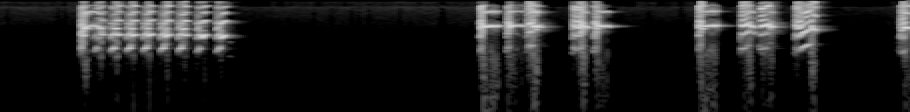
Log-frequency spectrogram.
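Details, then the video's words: Four rosy-faced lovebirds in a cage by a window, one on a perch: a rapid run of about nine sharp, shrill chirps, a pause, then clusters of harsh, squawky chirps in twos and threes. "Lovebird Chirping Sounds"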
